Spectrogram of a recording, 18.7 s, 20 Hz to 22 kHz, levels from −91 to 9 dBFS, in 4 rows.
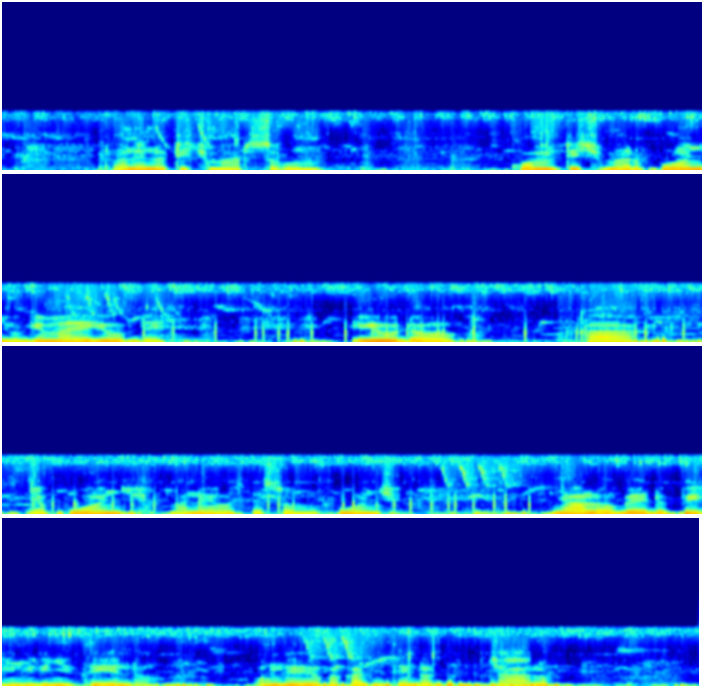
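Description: Throughout the speech, the signal has most likely passed through Bluetooth LC3 compression under heavy strain. The codec's short 7.5 ms frames and a rate that points to roughly 24 kbps leave too few bits for the upper spectrum, so it discards that region and substitutes synthetic noise. Nothing survives above 7.7 kHz, and the voice takes on a breathy, grainy edge.

From 5.62 s to 12.87 s, just before "nyalo bedo", a train of clicks cuts across the audio, probably from electrical interference or a struggling interface injecting repeated pulses. Around fifty similar ticks arrive at about 6.4 per second, unevenly spaced, with the loudest standing roughly 10 dB above the speech. They sound as a ragged popping that carries on through pauses as well as under the talking.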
